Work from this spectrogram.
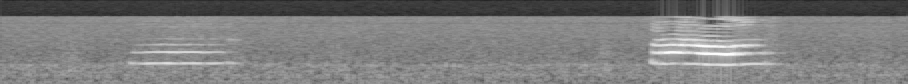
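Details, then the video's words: Two meows from rescued stray kitten siblings calling to each other: a soft, short, steady first meow, then after a two-second pause a louder, brighter, rich-harmonic meow. "野良猫ちゃん兄妹保護 デュオかな？会話かな？"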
